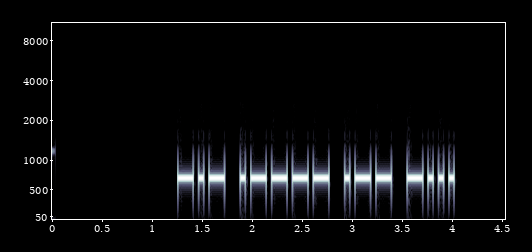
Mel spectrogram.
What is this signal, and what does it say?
Morse code, heard as a keyed tone, about 22 wpm, 700 Hz. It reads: K1WB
